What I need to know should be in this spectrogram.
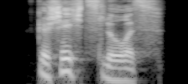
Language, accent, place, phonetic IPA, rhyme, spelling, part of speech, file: German, Germany, Berlin, [ɡəˈʃɪçt͡sloːs], -ɪçt͡sloːs, geschichtslos, adjective, De-geschichtslos.ogg
- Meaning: unhistorical, ahistorical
